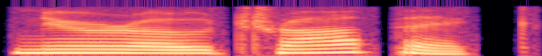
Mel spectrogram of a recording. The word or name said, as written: neurotropic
